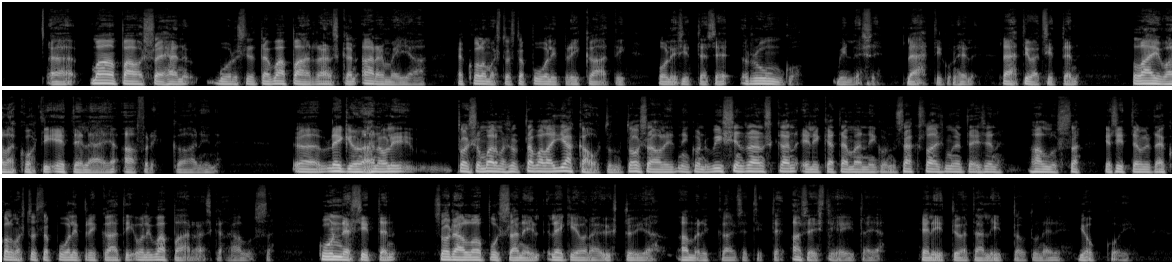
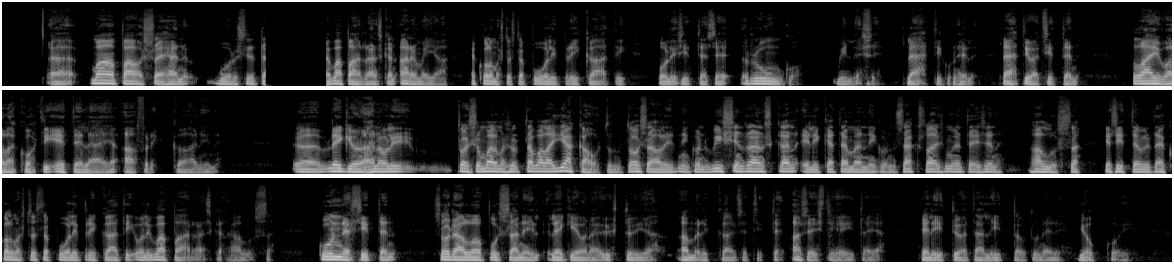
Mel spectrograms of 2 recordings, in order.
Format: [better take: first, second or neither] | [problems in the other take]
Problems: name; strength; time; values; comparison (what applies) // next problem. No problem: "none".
first | audio freezing; at 2.5 s for 0.5 s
